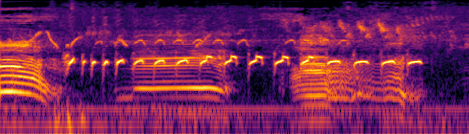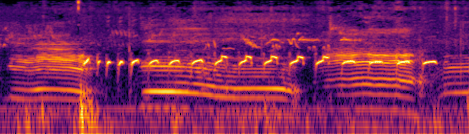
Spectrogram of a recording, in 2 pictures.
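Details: Herd of tame cattle grazing freely outdoors: several overlapping drawn-out moos from multiple animals, quieter and layered, with a steady run of short bird chirps throughout.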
